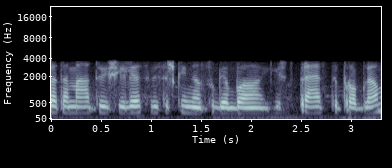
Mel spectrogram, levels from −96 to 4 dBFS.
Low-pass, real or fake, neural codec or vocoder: 3.6 kHz; real; none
